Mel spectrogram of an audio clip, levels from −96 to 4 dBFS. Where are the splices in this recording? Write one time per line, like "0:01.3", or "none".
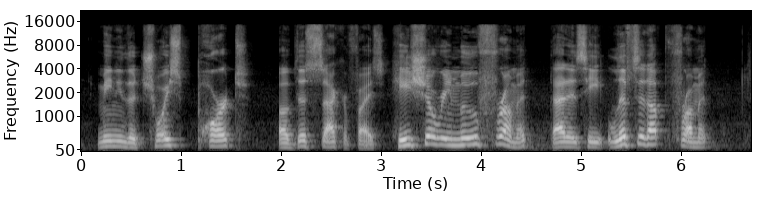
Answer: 0:01.1
0:03.1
